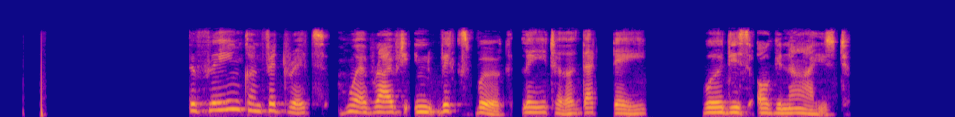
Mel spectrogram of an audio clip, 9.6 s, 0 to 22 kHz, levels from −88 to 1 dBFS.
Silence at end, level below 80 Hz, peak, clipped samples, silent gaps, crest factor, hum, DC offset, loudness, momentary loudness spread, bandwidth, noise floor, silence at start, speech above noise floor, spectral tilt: 1.05 s; -58 dBFS; -2 dBFS; under 0.1%; 3.30-3.37 s, 5.13-5.21 s, 5.99-6.12 s, 6.53-7.02 s; 20 dB; none; under 0.1%; -20 LUFS; 8 LU; 8.2 kHz; under -90 dBFS; 1.9 s; over 69 dB; -3.5 dB/octave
